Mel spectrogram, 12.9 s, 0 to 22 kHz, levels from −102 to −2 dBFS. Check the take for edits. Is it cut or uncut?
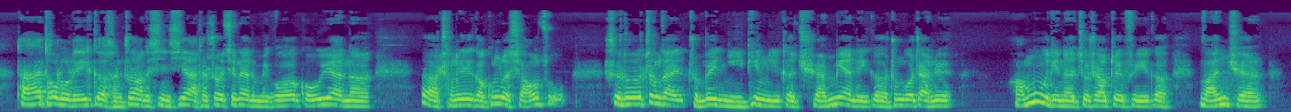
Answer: uncut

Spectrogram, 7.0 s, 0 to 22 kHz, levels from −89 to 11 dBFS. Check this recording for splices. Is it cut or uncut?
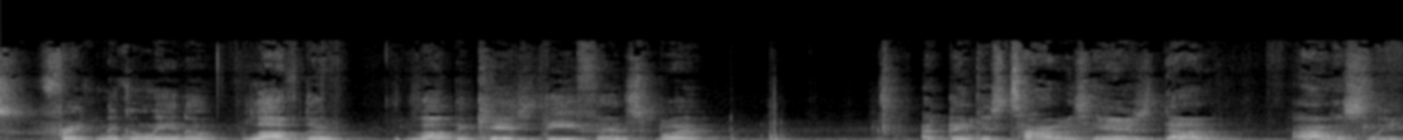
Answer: uncut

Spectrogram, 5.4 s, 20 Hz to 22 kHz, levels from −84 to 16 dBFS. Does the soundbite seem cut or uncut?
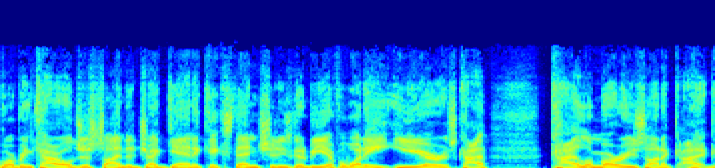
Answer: uncut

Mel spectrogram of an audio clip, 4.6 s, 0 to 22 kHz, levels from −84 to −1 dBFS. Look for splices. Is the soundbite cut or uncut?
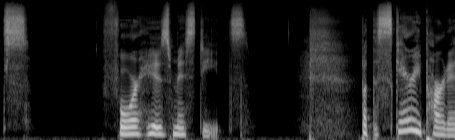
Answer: cut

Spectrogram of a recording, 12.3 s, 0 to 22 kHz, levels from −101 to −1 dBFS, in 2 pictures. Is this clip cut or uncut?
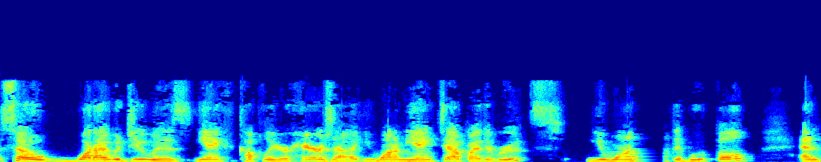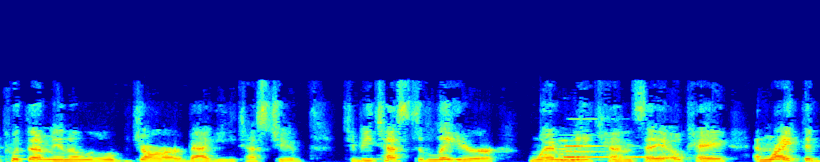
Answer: uncut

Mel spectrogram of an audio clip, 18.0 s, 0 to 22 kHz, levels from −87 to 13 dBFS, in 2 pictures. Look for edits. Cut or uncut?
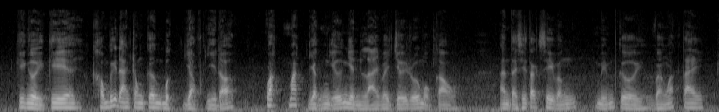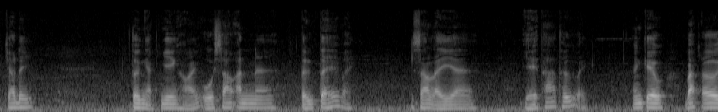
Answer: cut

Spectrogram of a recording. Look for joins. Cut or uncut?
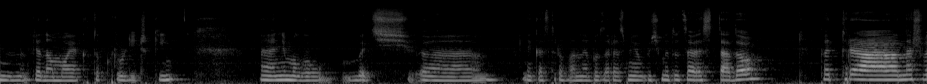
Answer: uncut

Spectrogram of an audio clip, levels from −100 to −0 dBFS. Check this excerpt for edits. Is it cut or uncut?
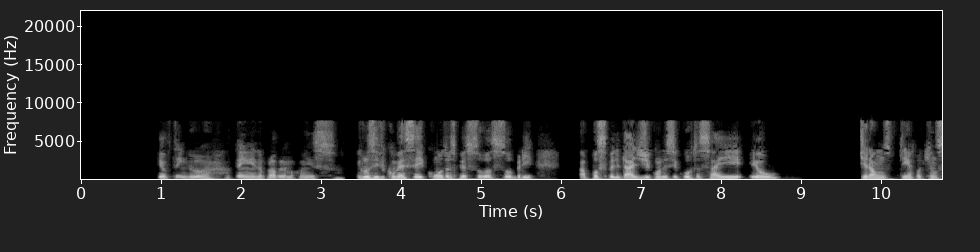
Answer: cut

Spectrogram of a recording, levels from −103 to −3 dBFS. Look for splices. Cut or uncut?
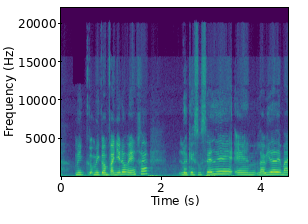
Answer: cut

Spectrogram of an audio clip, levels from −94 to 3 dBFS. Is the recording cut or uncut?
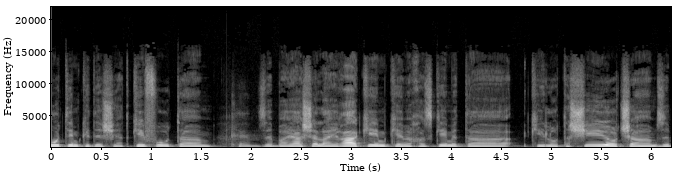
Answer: uncut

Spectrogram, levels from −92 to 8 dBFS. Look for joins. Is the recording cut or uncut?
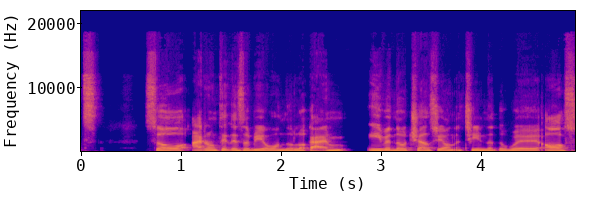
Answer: uncut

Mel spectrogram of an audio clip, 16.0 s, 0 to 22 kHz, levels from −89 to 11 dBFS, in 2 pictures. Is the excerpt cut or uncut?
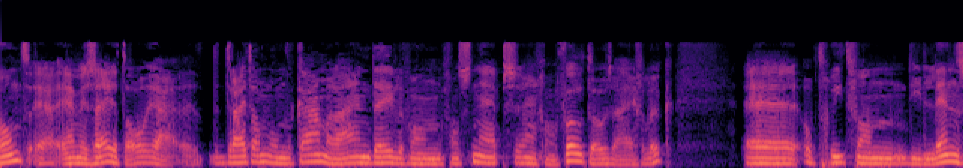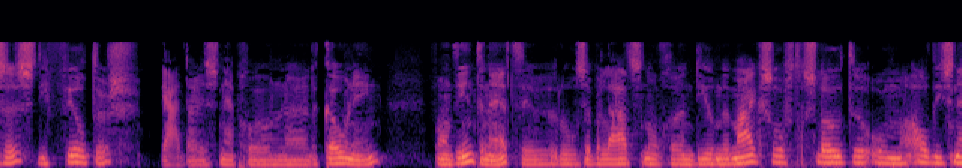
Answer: uncut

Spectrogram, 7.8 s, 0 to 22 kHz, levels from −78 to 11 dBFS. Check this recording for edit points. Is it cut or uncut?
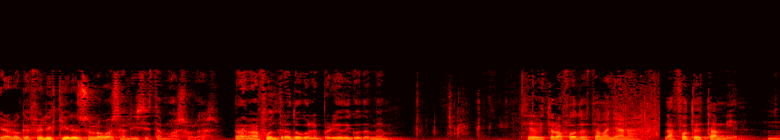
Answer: cut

